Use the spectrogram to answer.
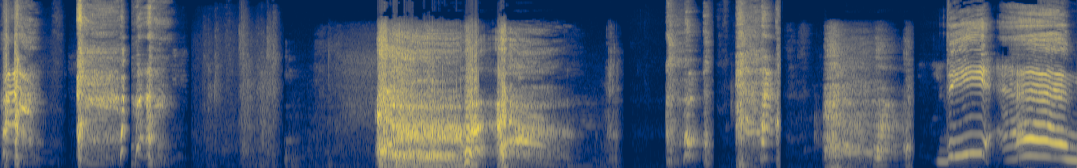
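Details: Adult with a throat virus last week, montage of filmed coughing: repeated harsh, explosive coughing bursts with throat clearing between them and a brief voiced sound at the end; recurrent cough.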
